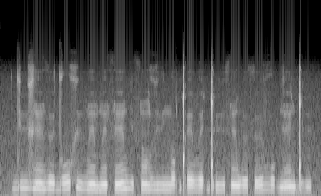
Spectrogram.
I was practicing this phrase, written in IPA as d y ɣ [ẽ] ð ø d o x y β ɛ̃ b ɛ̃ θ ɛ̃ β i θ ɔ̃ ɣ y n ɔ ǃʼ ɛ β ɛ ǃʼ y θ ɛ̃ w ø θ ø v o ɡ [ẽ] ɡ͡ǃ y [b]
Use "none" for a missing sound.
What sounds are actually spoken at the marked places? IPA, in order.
ɛ̃, ɛ̃, none

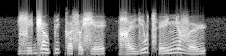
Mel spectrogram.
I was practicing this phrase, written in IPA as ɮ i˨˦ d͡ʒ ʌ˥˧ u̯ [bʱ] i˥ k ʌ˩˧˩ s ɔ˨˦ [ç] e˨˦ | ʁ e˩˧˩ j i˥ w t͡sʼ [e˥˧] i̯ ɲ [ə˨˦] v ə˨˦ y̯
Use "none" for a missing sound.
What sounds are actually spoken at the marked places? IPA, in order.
p, ɕ, e˨˦, ə˥˧

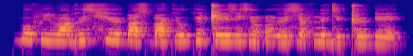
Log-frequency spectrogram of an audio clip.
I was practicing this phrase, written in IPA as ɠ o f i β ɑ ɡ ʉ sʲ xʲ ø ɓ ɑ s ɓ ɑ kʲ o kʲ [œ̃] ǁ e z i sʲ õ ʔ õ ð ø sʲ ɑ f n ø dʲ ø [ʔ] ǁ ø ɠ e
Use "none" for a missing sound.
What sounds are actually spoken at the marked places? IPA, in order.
œ̃, none

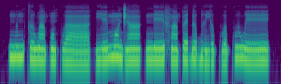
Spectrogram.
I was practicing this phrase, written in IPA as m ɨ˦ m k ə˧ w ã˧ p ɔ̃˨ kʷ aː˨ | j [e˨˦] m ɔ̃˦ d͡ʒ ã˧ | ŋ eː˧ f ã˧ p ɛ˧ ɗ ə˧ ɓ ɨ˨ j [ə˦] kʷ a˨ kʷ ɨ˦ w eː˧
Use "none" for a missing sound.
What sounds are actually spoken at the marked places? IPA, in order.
e˨˦, ə˨

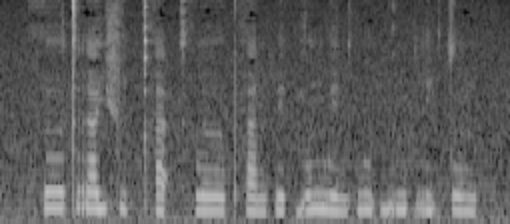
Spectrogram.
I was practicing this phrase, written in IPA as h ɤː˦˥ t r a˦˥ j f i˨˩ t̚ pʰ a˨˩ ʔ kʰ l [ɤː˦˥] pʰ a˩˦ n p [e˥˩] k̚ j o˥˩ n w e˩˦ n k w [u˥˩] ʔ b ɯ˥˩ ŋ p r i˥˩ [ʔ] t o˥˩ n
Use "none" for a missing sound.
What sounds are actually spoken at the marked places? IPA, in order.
ɤː˩˦, e˨˩, u˥˩, ʔ

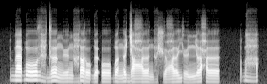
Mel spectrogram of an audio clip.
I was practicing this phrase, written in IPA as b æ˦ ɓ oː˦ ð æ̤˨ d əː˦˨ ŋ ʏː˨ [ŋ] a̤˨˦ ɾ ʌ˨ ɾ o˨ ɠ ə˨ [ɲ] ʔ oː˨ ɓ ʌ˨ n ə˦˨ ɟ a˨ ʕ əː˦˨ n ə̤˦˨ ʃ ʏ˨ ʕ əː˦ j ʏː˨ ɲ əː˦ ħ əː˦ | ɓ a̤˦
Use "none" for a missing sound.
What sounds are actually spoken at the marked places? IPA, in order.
ŋ, none

